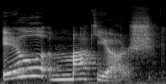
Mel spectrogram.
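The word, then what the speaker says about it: IL MAKIAGE: glam bag plus and i looked up a whole bunch of different youtube videos on how to pronounce this brand and i think i got it right this time it is ill machias so hopefully i'm pronouncing that right finally but this is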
